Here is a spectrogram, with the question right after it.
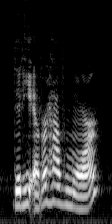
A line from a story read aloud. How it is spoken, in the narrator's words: asked Barbel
